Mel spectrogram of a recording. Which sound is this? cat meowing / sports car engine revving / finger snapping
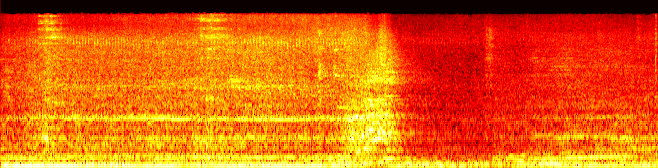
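sports car engine revving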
